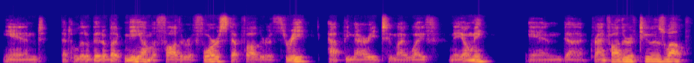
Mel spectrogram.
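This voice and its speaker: An older man from Montreal co-hosts a webinar from home, talking loosely and greeting viewers by name as they join. His voice is very deep, and the video-call audio comes through dull and lo-fi. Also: lively intonation, normal speed, dark tone. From Montreal, Canada. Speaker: organization founder and webinar co-host. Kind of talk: casual webinar chat. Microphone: video call laptop mic.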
